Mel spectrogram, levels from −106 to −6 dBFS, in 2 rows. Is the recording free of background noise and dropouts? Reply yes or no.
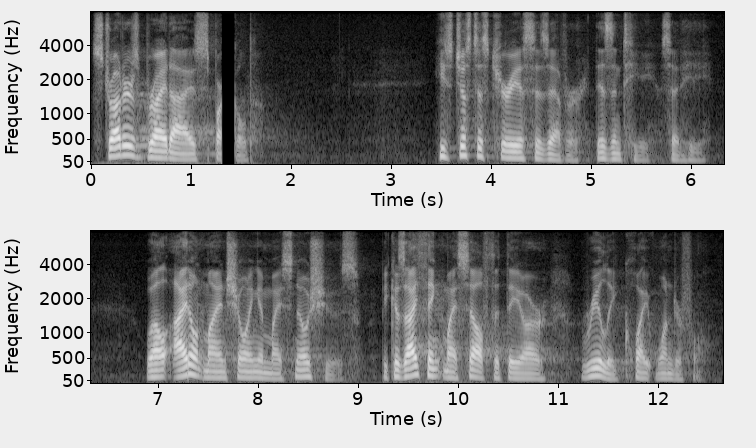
no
